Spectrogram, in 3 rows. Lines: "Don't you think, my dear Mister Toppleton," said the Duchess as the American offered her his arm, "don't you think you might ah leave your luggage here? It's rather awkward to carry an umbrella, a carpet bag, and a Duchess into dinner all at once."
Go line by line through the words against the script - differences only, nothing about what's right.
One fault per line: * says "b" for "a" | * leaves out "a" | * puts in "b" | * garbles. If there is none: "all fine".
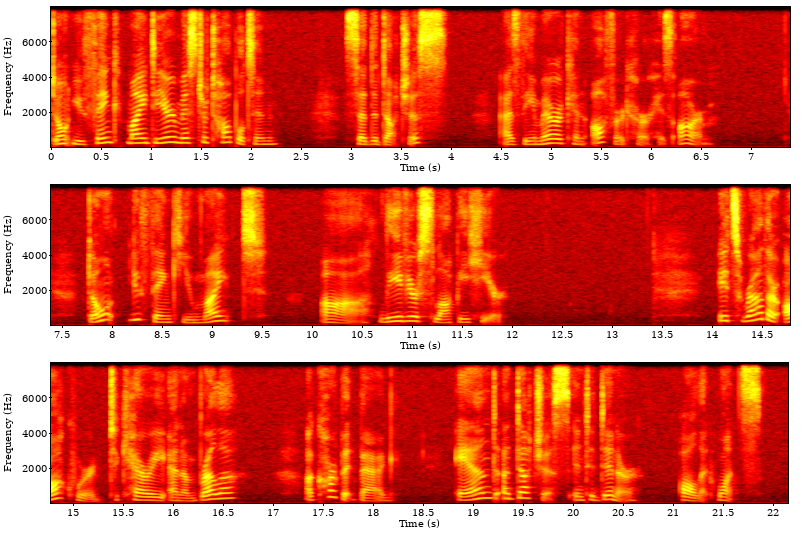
* says "sloppy" for "luggage"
